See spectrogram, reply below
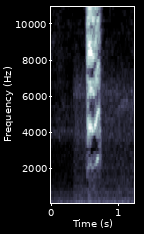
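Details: Single brief, piercing high note from a female double-collared seedeater, a call meant to stimulate males into singing, standing alone against faint hiss.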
